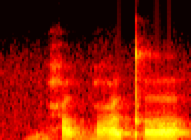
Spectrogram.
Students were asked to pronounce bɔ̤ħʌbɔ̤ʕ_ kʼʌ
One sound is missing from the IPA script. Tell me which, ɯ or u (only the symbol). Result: ɯ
